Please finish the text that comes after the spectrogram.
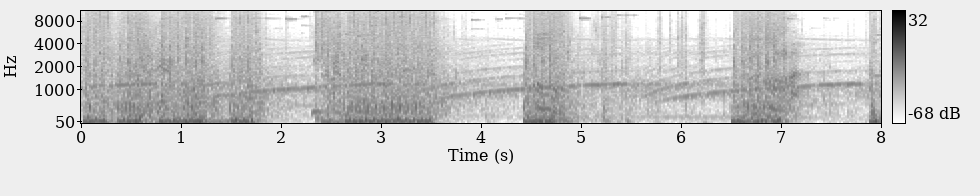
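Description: Gunfire in GTA V Online during a mission attack on an IAA auto shop, loud repeated bursts of shots separated by short gaps, with wailing siren-like tones sweeping beneath.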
